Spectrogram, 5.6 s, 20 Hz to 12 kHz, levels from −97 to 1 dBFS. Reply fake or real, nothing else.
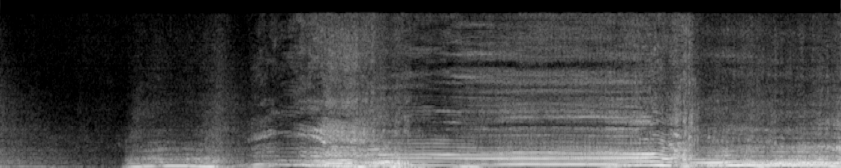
fake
